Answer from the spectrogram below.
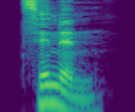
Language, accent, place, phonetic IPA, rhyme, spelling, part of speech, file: German, Germany, Berlin, [ˈt͡sɪnən], -ɪnən, Zinnen, noun, De-Zinnen.ogg
- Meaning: plural of Zinne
